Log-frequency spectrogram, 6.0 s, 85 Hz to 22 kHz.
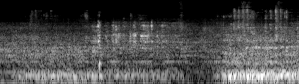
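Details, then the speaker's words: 2011 Toyota Camry on a lift, rear wheel spun freely: low, rough growl swells with light normal pad drag; a worn right rear wheel hub bearing close to locking up, missed by the dealer, later replaced. "That's what we're listening for. That sounds bad. Sounds like a bearing."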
